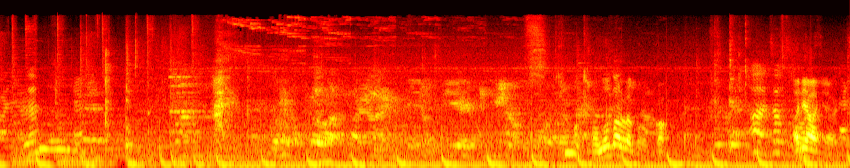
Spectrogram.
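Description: Background music with a steady beat under people chatting, with light clinks of metal spoons and tongs against topping bowls and cups.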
